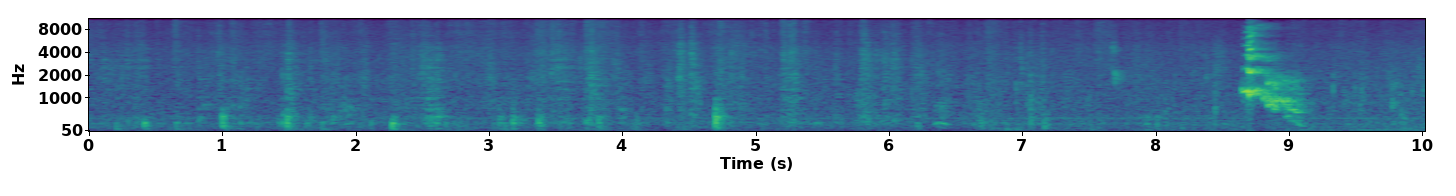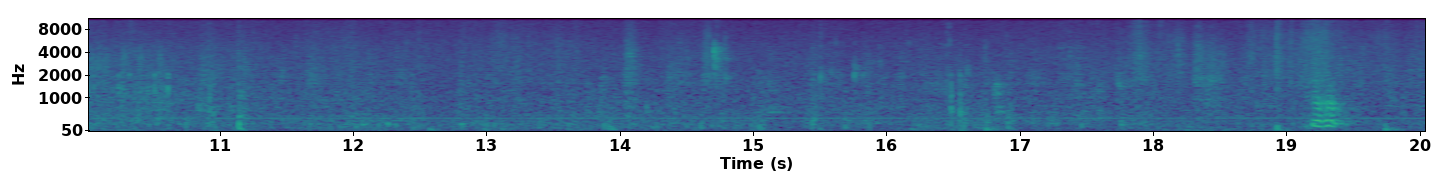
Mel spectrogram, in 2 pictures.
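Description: Puppies rustle and shuffle in dry straw.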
